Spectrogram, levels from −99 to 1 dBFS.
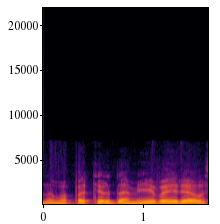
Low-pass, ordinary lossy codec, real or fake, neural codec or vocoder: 7.2 kHz; MP3, 48 kbps; real; none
